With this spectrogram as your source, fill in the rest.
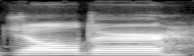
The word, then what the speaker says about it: Jolder: It's pronounced Jolder. I don't go by J.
